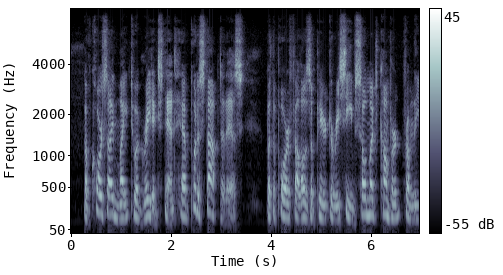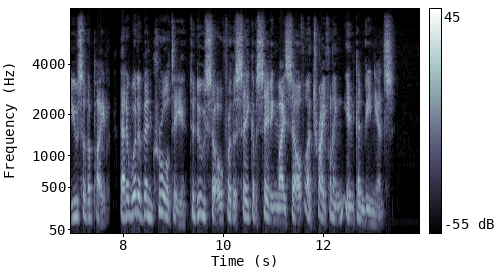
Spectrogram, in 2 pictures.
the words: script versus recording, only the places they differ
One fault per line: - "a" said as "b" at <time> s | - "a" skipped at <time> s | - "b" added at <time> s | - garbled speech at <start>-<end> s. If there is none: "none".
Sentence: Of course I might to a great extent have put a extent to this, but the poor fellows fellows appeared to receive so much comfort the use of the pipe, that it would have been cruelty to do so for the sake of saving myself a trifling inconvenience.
- "extent" said as "stop" at 2.6 s
- "fellows" skipped at 4.8 s
- "from" added at 6.7 s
